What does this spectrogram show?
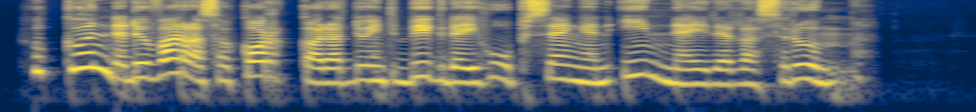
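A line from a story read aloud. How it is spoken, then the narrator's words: Roaring. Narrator (Swedish): Mamma kallade pappa idiot och röt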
